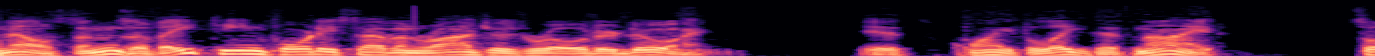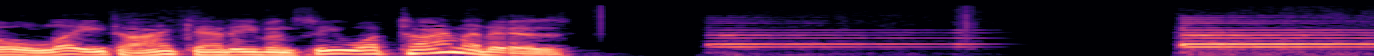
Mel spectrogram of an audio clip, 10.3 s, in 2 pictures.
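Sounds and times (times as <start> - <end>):
speech: 0.0 - 7.4
grandfather clock chiming: 7.8 - 8.8, 9.6 - 10.3.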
